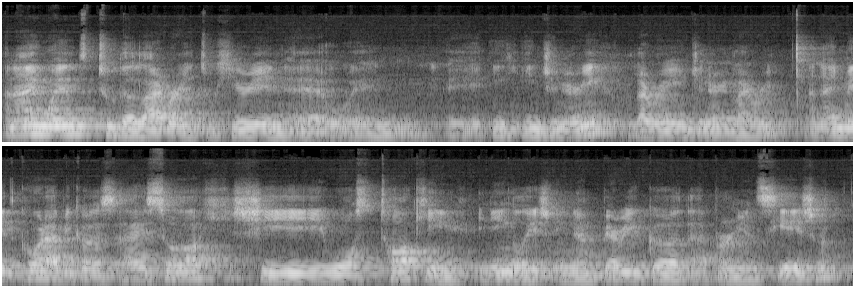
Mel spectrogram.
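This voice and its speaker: A man's voice: mid-range voice, steady tone, normal speed, few pauses, fairly bright tone. A man in his twenties with a Mexican accent, a podcast guest answering casually and searching for words as a non-native speaker. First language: Spanish. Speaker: podcast guest, medical graduate. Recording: very echoey hall, faint background noise.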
